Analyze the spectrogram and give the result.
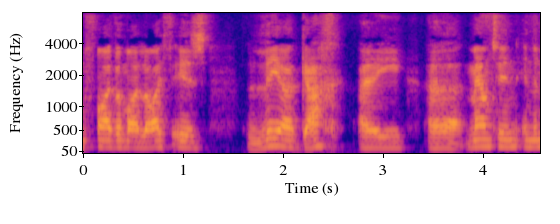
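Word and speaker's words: Liathach: I would call it liac but the t is pronounced as a g your place on five of my life is Lea gak a uh mountain in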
